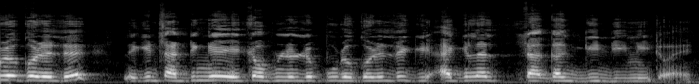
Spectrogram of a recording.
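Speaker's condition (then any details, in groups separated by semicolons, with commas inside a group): Cerebral palsy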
